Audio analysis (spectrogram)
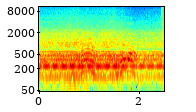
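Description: A workshop air cleaner runs steadily nearby in a woodturning shop, a continuous droning hum with a strong low tone and a faint wavering whoosh, holding an even level throughout.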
